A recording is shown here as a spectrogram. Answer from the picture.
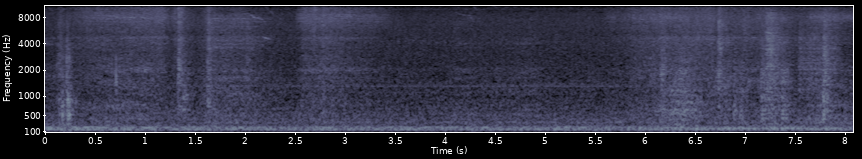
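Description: A steady low hum with a few brief rustles and bumps from the handheld camera being moved.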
